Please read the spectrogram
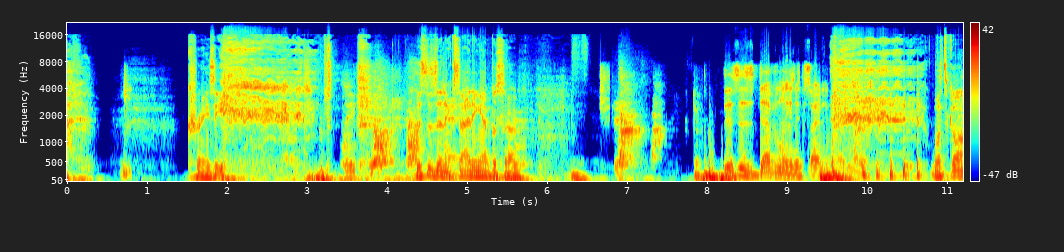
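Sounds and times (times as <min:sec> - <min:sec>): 
speech: 0:01.6 - 0:02.4, 0:03.6 - 0:07.0, 0:08.2 - 0:11.2
laughter: 0:02.3 - 0:04.9, 0:09.4 - 0:11.1
dog barking and yipping: 0:03.4 - 0:04.8, 0:05.4 - 0:05.9, 0:06.8 - 0:07.6.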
